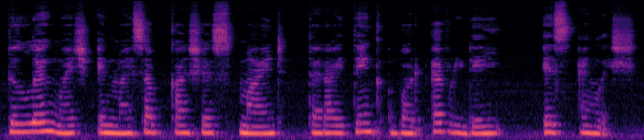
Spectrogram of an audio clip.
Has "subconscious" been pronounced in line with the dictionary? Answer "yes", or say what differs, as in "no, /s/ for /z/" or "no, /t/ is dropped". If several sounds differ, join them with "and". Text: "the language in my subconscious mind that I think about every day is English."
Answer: yes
